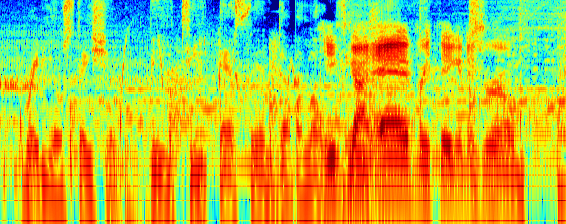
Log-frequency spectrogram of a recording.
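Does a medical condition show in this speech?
No.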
